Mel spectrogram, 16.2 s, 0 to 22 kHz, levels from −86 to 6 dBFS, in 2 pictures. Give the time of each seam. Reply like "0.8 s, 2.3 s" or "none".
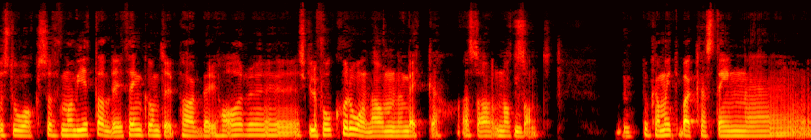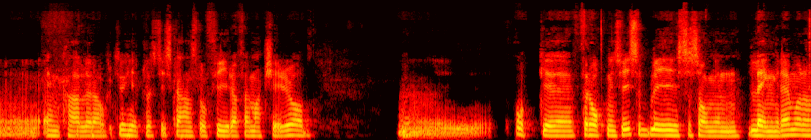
none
